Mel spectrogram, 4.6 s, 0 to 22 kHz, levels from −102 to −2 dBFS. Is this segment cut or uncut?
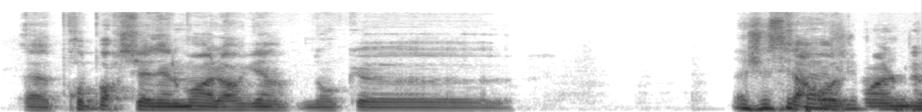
uncut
